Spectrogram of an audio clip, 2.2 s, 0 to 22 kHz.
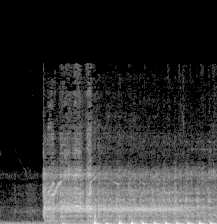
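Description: Honda CB350RS's air-cooled single-cylinder engine started on the electric starter: a brief starter whir about half a second in, then the engine catches and settles into a steady idle of about ten exhaust pulses a second.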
